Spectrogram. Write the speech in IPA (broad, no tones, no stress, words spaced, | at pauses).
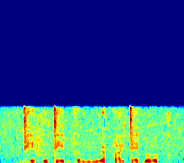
dʱefute bʱɤmːuy̯ qʷɛy̯tɛɓok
